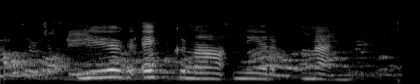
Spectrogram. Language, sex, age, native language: Icelandic, female, 10, Icelandic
